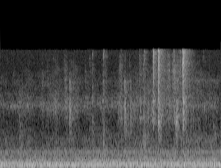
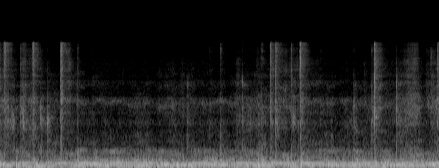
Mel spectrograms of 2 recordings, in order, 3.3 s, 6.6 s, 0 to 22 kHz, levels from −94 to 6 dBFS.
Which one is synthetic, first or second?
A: second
